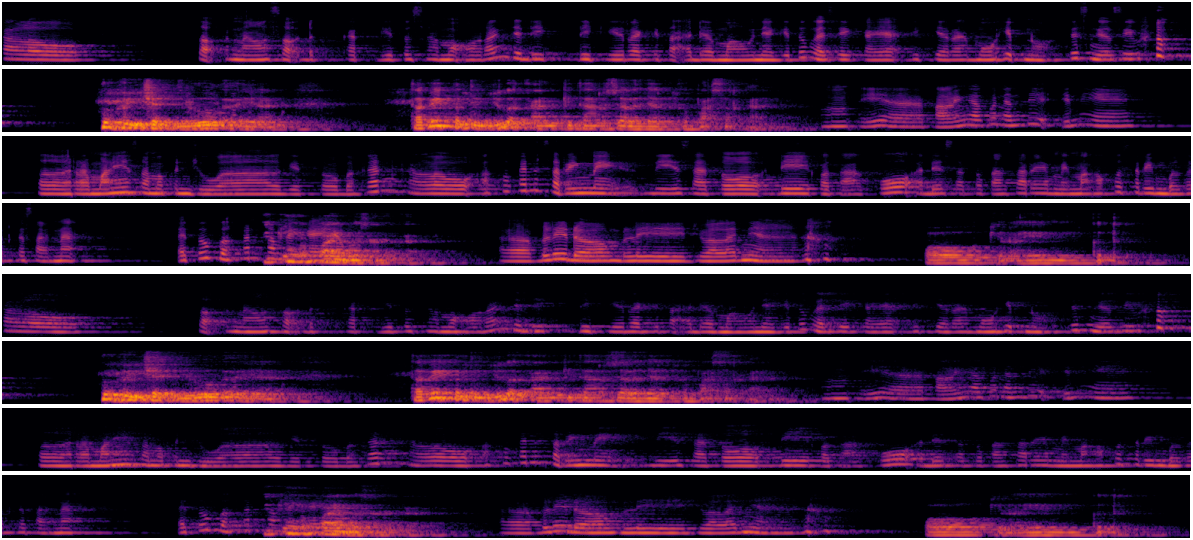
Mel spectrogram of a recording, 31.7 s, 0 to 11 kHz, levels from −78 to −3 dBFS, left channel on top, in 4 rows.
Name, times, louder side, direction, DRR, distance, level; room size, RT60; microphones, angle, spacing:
voice 1, 0.0-0.5 1.3-7.8 8.6-8.8 10.5-11.1 13.4-15.5 16.1-22.2 22.4-24.3 25.1-26.2 27.1-29.3 31.1-31.2, left 3 dB, 80° left, 11 dB, 0.6 m, -39 dB
voice 2, 8.6-10.1 10.6-13.1 25.6-26.5 29.9-31.2, left 1 dB, 35° left, 2 dB, 1.2 m, -29 dB
10.0 x 9.6 x 5.8 m, 1.0 s
head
